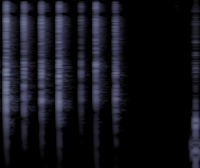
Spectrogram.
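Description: Rapid fingernail taps on a smartphone screen, about seven a second, stopping a little over a second in: impatient tapping at a phone whose Wi-Fi connection has stalled.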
